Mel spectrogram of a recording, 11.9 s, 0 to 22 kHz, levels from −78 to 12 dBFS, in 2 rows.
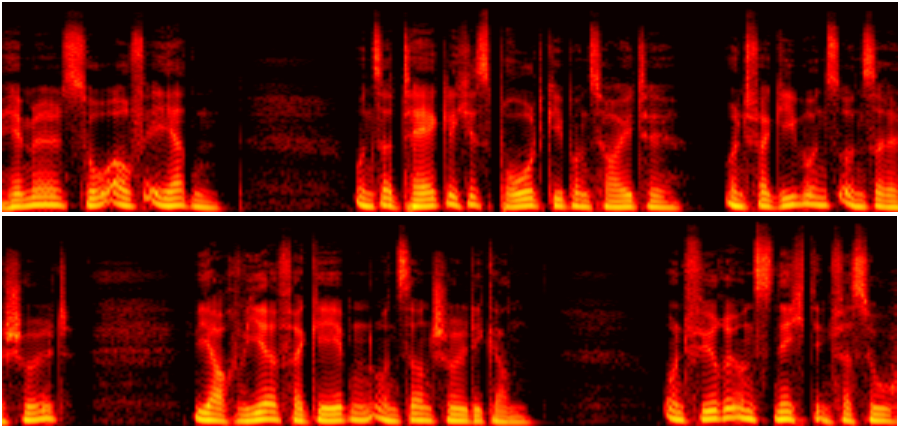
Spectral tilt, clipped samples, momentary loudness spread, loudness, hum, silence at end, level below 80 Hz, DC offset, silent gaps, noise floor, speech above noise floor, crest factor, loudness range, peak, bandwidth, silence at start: -5.5 dB/octave; under 0.1%; 8 LU; -22 LUFS; none; 0 s; -52 dBFS; under 0.1%; none; -60 dBFS; 39 dB; 18 dB; 1 LU; -4 dBFS; 15.5 kHz; 0 s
